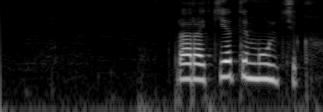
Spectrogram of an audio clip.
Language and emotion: Russian, neutral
